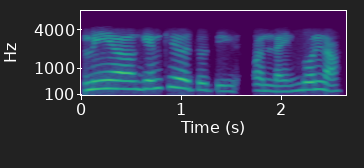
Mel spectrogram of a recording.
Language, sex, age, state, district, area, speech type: Marathi, female, 18-30, Maharashtra, Nashik, urban, conversation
